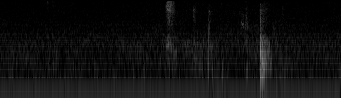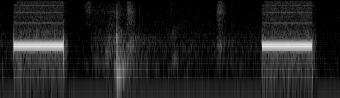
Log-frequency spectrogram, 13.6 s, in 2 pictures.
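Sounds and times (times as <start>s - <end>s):
telephone line ringing tones while waiting for answer: 7.1s - 8.2s, 12.0s - 13.1s.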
